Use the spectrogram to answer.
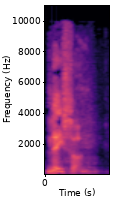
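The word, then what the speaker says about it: Mnason: Nason is a Greek word, a Greek name, and the M is silent. So it's pronounced Nason.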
